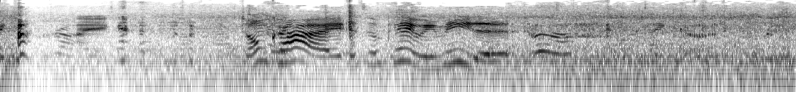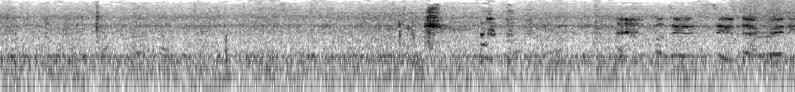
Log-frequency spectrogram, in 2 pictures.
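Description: Steady hum of an airliner cabin, the aircraft's air system and engines, which dips sharply at the start and builds back over the first two seconds. Near two seconds in, a high, wavering voice cuts through briefly.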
